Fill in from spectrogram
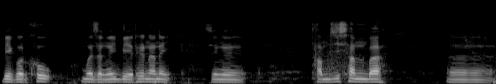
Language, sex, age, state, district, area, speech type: Bodo, male, 30-45, Assam, Udalguri, urban, spontaneous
